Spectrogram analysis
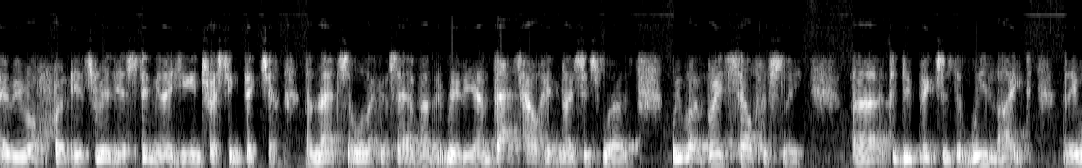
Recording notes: Called in for a chat about his career and his new podcast.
